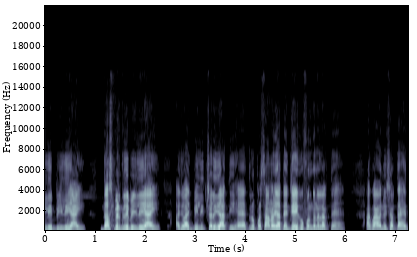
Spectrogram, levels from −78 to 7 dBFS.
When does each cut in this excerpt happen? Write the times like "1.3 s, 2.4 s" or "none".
none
